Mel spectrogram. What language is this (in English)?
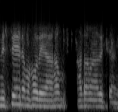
Sanskrit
